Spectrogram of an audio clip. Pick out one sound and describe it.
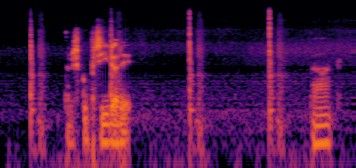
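A wooden hammer knocks on wooden planks.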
